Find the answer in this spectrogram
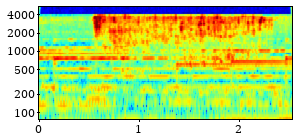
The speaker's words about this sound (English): As we begin to pour this libation, we pour this libation to the South on behalf of those men and women who are struggling in relationships. We pour this libation to them.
